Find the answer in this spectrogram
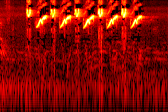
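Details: Glatik batu, or cinereous tit, singing energetically as a gacor bird: a sharp high note followed by a rising slurred whistle, paired and repeated about eight times in quick rhythm, with a faint low rumble behind.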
